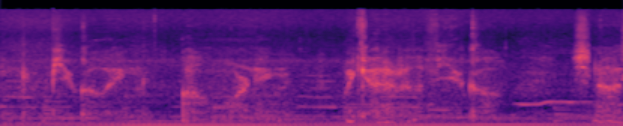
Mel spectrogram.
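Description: Whispered speech from a man, with soft background music under it.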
